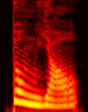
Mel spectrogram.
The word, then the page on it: 动摇: dòng yáo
